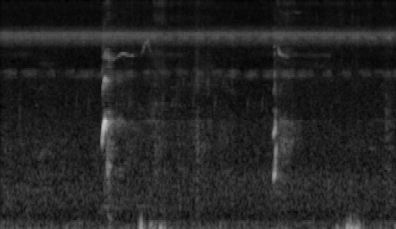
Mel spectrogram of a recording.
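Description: A dog barks twice at a distance outdoors.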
